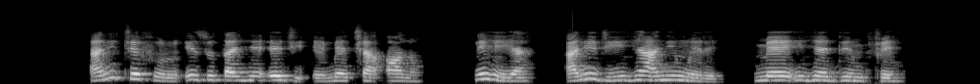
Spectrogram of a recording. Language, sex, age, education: Igbo, female, 30-45, tertiary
